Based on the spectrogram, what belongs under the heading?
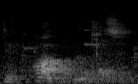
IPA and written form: dɪˈpɑːtmənt (department)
